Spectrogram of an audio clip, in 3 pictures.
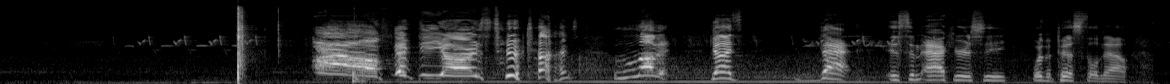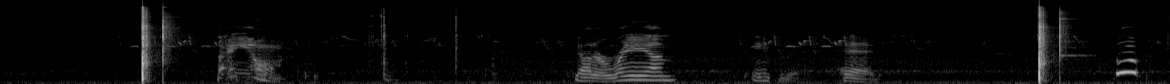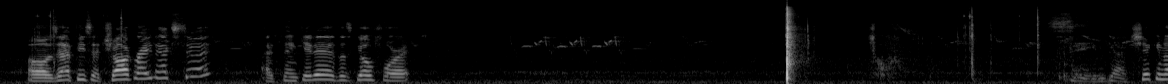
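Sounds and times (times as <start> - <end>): birds chirping: 0.0 - 35.0
quiet outdoor background: 0.0 - 35.0
air pistol shot: 2.4 - 2.9, 13.1 - 13.6, 22.1 - 22.5, 31.3 - 31.6
faint sharp clicks: 32.6 - 33.9.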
